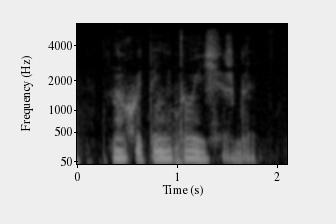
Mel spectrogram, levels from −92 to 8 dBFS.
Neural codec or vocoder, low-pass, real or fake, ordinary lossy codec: none; 5.4 kHz; real; none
